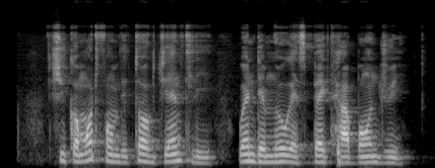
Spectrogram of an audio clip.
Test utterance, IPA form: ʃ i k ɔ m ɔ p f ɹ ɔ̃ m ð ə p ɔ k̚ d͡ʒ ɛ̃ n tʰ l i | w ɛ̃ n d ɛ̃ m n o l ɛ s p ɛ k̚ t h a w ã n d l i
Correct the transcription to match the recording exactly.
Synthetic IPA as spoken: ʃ i k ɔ m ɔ t f ɹ ɔ̃ m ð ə t ɔ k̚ d͡ʒ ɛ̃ n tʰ l i | w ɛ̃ n d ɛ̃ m n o ɹ ɛ s p ɛ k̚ t h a b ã n d ɹ i

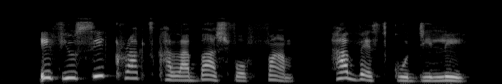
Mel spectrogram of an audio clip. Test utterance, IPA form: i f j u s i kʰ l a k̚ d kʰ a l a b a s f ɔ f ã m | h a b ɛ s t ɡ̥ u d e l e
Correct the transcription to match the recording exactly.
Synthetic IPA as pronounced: i f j u s i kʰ ɹ a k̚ t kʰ a l a b a ʃ f ɔ f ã m | h a v ɛ s t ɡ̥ o d i l e

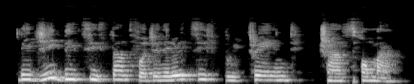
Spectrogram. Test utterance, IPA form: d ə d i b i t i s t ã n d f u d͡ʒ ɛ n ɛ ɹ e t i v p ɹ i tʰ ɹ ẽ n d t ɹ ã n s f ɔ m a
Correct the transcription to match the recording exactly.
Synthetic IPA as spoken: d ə d͡ʒ i b i t i s t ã n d f ɔ d͡ʒ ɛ n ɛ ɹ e t i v p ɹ i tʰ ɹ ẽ n d t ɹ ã n s f ɔ m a

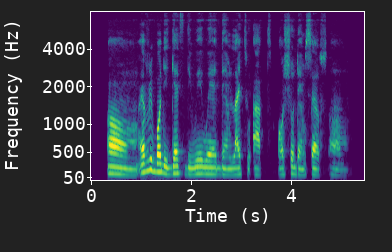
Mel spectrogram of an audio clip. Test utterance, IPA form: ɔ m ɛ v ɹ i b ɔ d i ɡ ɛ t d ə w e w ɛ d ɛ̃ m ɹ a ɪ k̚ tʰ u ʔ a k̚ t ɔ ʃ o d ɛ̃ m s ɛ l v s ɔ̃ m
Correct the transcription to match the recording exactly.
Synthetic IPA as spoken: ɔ m ɛ v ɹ i b ɔ d i ɡ ɛ t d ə w e w ɛ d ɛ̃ m l a ɪ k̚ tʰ u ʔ a k̚ t ɔ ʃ o d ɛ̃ m s ɛ l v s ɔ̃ m

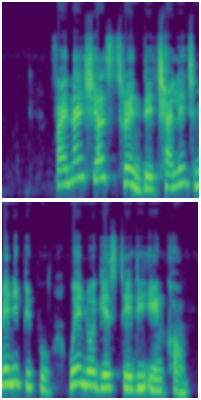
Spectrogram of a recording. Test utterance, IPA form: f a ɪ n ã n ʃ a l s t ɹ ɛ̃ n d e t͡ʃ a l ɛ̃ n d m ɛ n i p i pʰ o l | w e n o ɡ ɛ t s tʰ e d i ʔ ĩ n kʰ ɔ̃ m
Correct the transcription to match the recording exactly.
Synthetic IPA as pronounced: f a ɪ n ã n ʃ a l s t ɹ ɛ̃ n d e t͡ʃ a l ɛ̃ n d͡ʒ m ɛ n i p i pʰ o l | w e n o ɡ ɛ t s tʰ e d i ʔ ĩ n kʰ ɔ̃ m

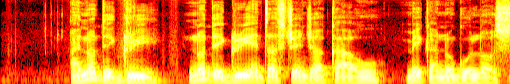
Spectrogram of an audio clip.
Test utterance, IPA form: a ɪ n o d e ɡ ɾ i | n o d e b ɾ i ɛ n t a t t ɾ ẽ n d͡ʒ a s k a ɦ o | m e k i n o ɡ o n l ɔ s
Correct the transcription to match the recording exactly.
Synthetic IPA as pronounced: a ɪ n o d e ɡ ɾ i | n o d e ɡ ɾ i ɛ n t a s t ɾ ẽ n d͡ʒ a k a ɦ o | m e k a n o ɡ o l ɔ s

